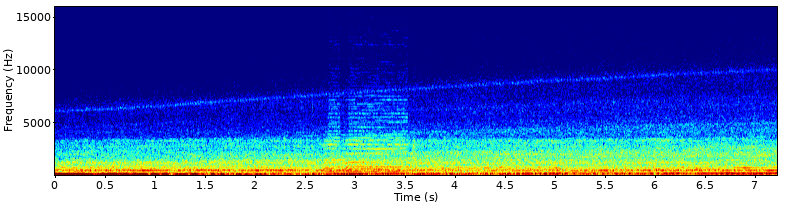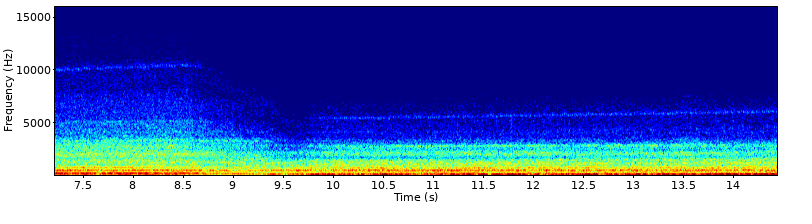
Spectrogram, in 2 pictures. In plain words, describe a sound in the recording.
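A bus engine drones steadily, dipping briefly as it shifts gear.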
